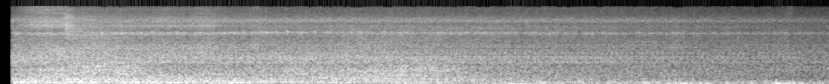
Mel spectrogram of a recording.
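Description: A bus pulling away and driving off down a road, its engine and road noise loudest at first and fading steadily as it goes.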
